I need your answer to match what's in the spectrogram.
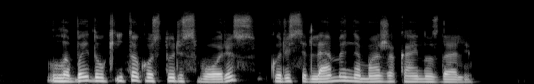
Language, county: Lithuanian, Vilnius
